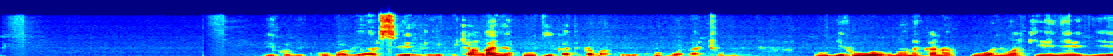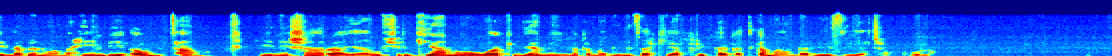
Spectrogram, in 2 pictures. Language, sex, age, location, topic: Swahili, male, 25-35, Nakuru, agriculture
